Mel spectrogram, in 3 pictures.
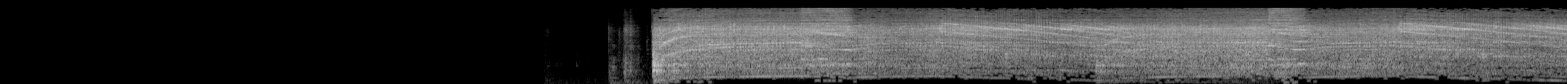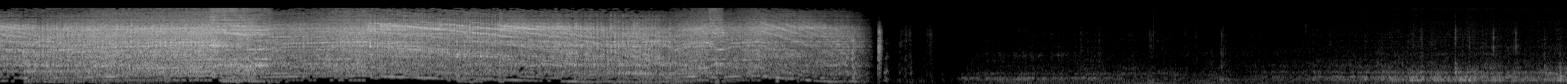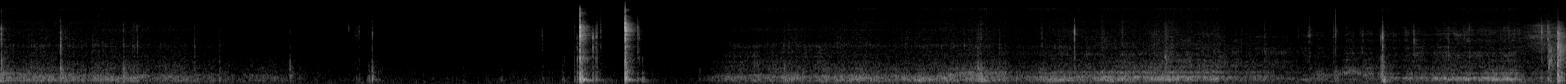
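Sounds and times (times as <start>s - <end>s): mitre saw cutting wood: 6.5s - 24.6s.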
